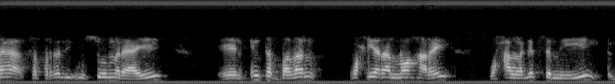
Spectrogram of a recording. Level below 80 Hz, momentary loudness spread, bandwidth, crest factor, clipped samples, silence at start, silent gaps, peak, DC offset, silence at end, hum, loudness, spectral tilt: -56 dBFS; 12 LU; over 20 kHz; 16 dB; under 0.1%; 0 s; none; -6 dBFS; under 0.1%; 0 s; none; -22 LUFS; -6 dB/octave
